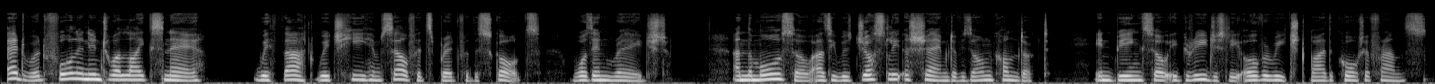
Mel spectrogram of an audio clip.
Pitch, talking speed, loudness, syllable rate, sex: 195 Hz, 170 wpm, -17 LUFS, 4.8 syllables/s, female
